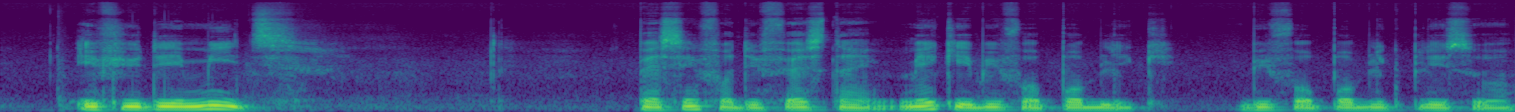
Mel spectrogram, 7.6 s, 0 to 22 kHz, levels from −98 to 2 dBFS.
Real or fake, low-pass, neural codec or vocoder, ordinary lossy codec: real; 19.8 kHz; none; none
